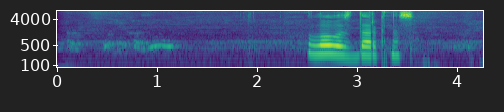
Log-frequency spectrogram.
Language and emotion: Russian, neutral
